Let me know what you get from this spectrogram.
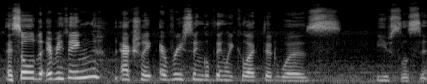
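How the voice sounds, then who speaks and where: A woman's voice: medium pitch, animated, brisk, faint music behind. A woman hosting a let's play, chatting casually to her viewers in an informal, playful way. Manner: chatty, addresses viewers, giggly asides. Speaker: gaming video host.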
